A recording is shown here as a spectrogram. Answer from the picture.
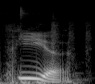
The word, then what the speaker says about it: fear: Ketakutan itu cara membacanya adalah fear. Fear. Gitu. Fear. Mau dia bakal coba baca fear, fear, fear. Pokoknya harus fear. Dan itu wajib. Fear. Kalau bisa baca fair, itu nanti artinya yang seperti yang tadi.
